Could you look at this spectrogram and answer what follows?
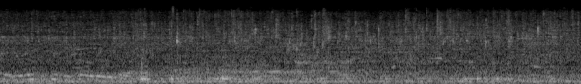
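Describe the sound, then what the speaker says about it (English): Peppers rinsed under a running kitchen tap, a continuous moderate splash of water with faint handling sounds throughout. "I get the 3-pack peppers. And I wash them off."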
